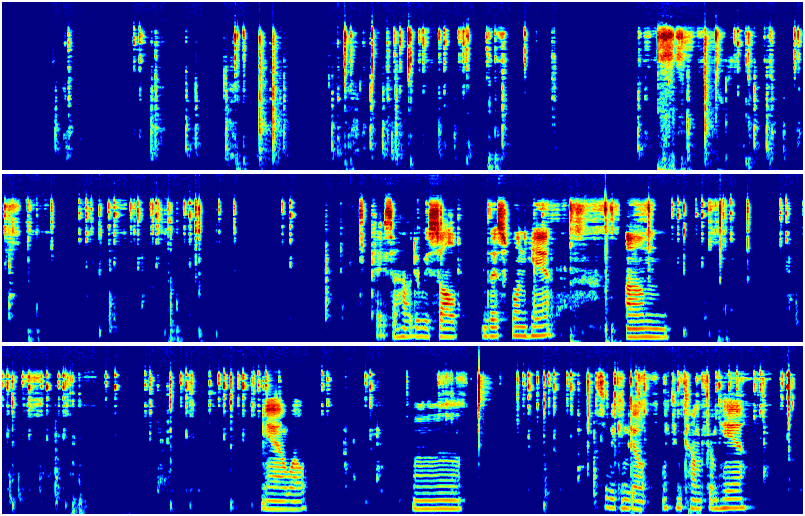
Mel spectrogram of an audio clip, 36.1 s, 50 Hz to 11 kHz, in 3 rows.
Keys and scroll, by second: 3.5 Tab, 5.1 Tab, 9.8 3, 12.3 shift+e, 20.8 3, 34.3 shift+r.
